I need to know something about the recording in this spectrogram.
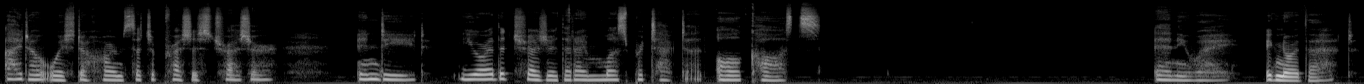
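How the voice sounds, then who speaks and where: A woman voicing a haughty, possessive dragoness captor in an ASMR roleplay, speaking to the listener in a condescending, deliberate way. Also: medium pitch, little pitch movement, warm tone, no echo. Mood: soft, possessive.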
